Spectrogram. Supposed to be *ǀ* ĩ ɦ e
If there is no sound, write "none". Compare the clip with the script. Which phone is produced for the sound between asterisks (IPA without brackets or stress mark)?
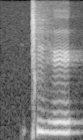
ǀ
